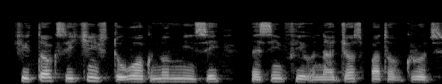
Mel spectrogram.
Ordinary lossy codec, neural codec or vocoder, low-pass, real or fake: none; none; 7.2 kHz; real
